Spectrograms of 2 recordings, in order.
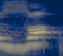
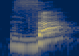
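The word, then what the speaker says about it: ظاء: différence entre les deux lui c'est c'est le zo donc attention à ne pas les confondre les deux ils sont très différents si vous lisez ça za et lui za c'est faux il faut qu'il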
